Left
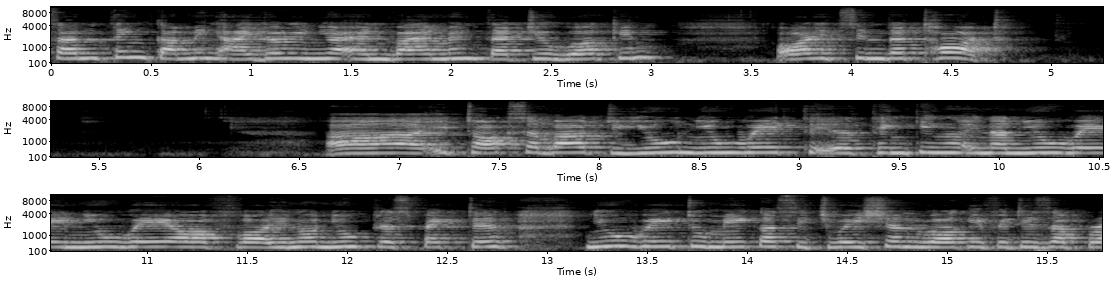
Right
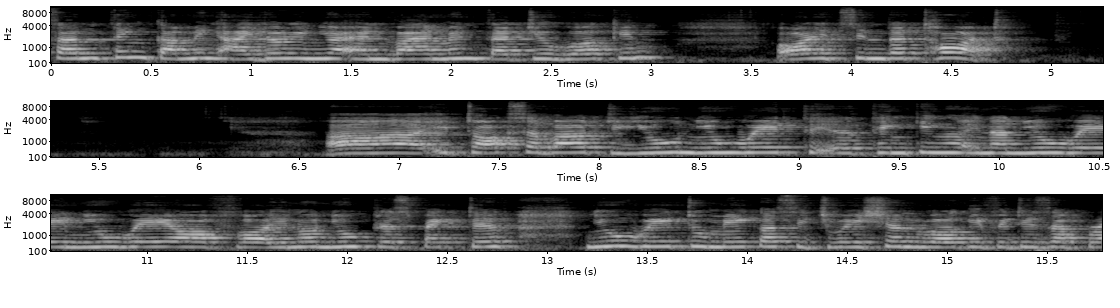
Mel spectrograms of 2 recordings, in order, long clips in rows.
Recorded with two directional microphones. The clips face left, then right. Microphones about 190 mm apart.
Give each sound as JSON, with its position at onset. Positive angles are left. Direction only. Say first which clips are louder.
{"t": 0.0, "sound": "a woman's voice", "louder": "left 2 dB", "side_deg": 30}
{"t": 6.6, "sound": "a woman's voice", "louder": "left 2 dB", "side_deg": 30}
